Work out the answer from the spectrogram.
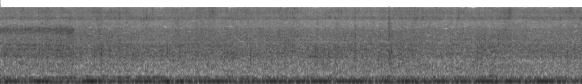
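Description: Sausage, napa cabbage and chili sizzling in a hot nonstick wok as they are stir-fried, over a steady low hum.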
